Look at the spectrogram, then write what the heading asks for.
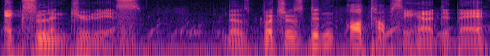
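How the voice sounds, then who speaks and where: A man's voice: low voice, animated, normal speed, sharp tone, slight background noise, heavily acted. A man playing a sinister, commanding mad scientist in a horror radio play, with an imperious, gloating manner. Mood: gloating, demanding.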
